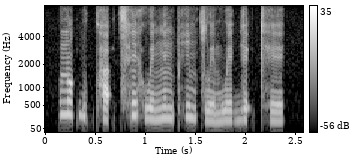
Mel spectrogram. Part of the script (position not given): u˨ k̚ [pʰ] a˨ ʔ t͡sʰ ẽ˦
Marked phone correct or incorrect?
correct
